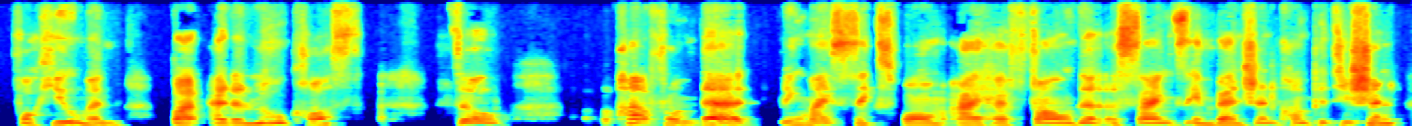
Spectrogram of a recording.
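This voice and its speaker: A woman's voice: lowish voice, darkish tone. A young woman from Malaysia, presenting earnestly over a video call and explaining step by step. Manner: earnest, explaining step by step with many pauses and fillers. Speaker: chemical engineer giving a talk.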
